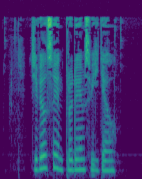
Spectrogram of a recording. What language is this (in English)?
Czech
